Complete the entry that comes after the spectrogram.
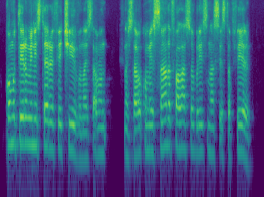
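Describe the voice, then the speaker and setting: The man's intonation stays fairly even, and the sound is dry and close with no echo. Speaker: pastor. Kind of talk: live online morning devotional sermon. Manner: slows down deliberately at times.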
